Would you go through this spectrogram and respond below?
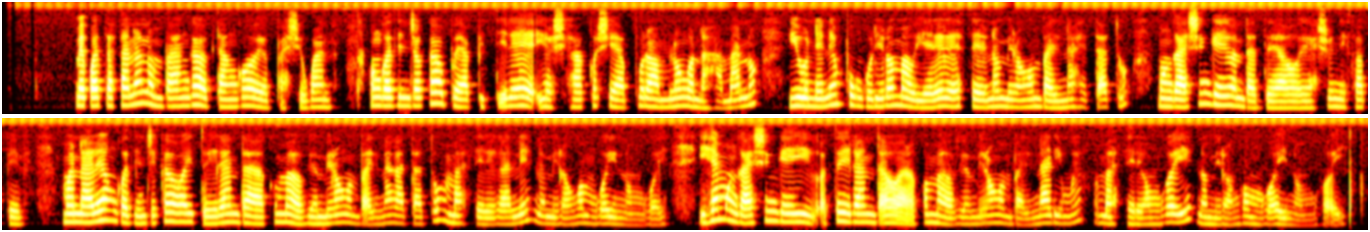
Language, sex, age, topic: Oshiwambo, female, 25-35, finance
